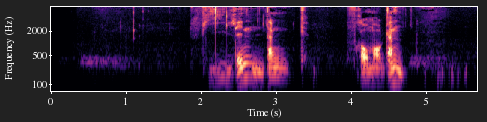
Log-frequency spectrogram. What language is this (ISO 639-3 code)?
deu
